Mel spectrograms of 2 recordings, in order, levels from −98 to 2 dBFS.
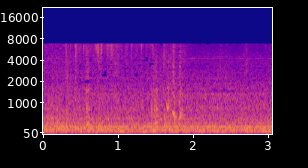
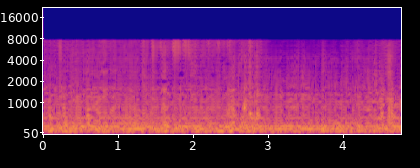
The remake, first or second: second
